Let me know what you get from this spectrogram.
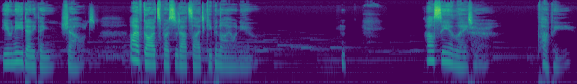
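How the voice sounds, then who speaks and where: Woman acting a slow, low-voiced, menacing female mafia boss. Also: faint music behind. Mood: teasing, dominant. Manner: slow, commanding, condescending, often dropping to breathy murmurs. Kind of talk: ASMR roleplay acting.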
